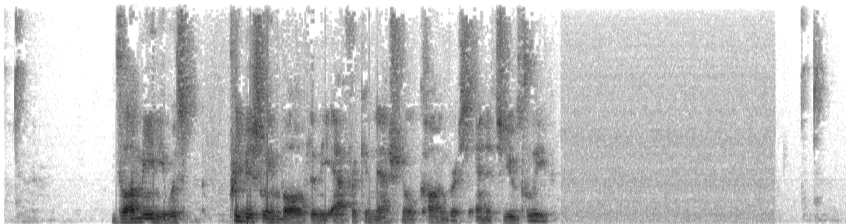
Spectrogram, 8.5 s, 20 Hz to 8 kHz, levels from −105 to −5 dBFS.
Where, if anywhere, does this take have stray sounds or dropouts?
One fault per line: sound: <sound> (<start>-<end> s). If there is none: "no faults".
no faults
